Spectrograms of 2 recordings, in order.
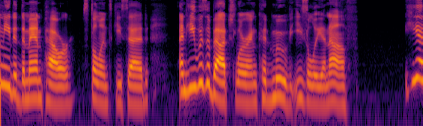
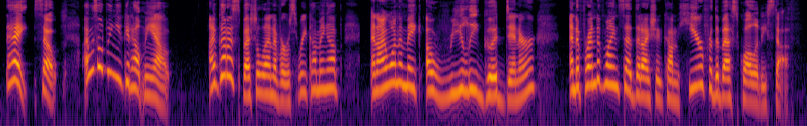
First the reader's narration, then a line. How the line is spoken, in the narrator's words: Styles had come in and said brightly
